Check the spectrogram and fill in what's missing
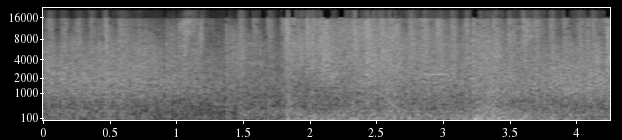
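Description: ZiS artillery barrage in Company of Heroes 2, a dense rumble of shell impacts and gunfire that swells louder partway through and hits a sharp burst near the end.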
